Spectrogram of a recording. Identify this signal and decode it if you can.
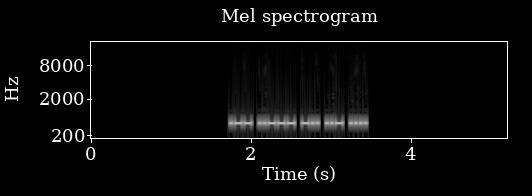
Morse code, heard as a keyed tone, about 37 wpm, 700 Hz. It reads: W2DUH
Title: USA Call Signs - 5 Characters - 40wpm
